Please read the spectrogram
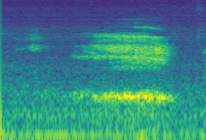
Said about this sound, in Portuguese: Ué, por que, que eu tô bocejando, cara? Eu não tava bocejando antes de começar a gravar.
